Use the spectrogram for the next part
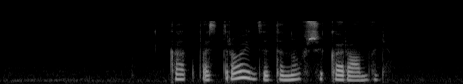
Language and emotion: Russian, neutral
